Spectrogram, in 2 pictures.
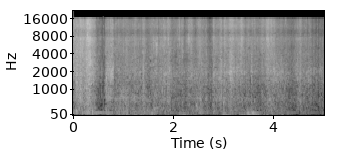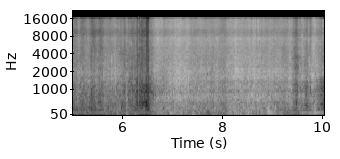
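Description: White tissue paper rustling and crinkling as hands pull and unwrap it from around a small box, with a brief lull about two-thirds of the way through.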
